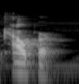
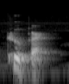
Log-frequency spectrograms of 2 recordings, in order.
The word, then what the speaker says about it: Cowper: You might pronounce it Cowper. Cooper is how it's properly pronounced.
